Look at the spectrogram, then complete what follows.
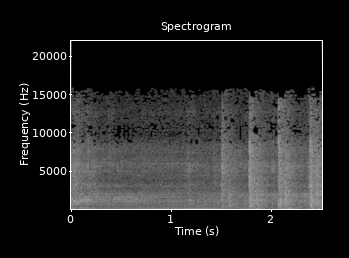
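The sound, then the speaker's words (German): An electric blender whirs with a steady, humming motor drone for about a second and a half as it mixes ingredients thrown in for a homemade face mask of chamomile tea, honey and oat porridge, then cuts out, followed by three sharp clunks and rattles. “Und dafür brauche ich einen Mixer. Ich werfe die Sachen einfach rein.”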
